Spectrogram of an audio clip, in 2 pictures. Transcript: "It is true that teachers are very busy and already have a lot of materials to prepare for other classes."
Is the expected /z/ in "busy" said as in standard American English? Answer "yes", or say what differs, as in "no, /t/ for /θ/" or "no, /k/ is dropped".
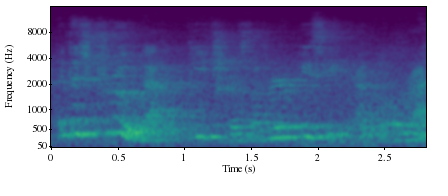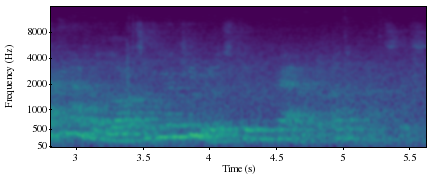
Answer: no, /s/ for /z/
